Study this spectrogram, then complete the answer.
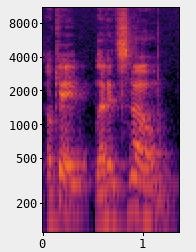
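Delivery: a hint of an eager kid calling the snow; kid Calvin voice. Boy on the back porch asking for snow, lightly voiced eager kid. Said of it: "he says".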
